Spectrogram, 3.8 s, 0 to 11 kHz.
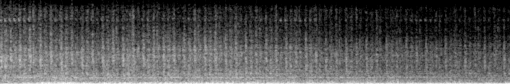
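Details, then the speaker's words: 1991 Dacia 1310 Break, petrol, first start after many years unused and now warmed up: a low, steady, even idle rumble with no clear knock. The engine runs smoothly. "Bă, dar ce bine merge, ești nebun la cap. Bă, deci pentru atâția ani de nepornită, merge țiplă, bă."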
